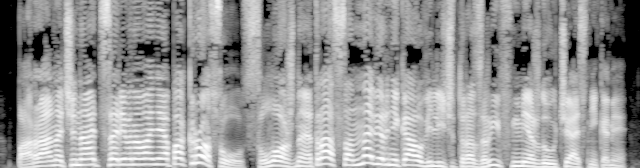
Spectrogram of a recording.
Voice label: narr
